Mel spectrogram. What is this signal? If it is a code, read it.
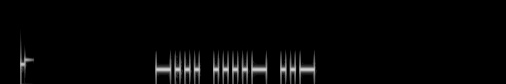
Morse code, heard as a keyed tone, about 25 wpm, 700 Hz. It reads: B4U
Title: All Cut Numbers - 3-Digit 25wpm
